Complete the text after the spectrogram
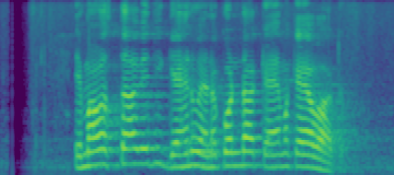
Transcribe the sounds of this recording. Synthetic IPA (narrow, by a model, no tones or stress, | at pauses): emaʋɐst̪aːʋed̪iɡɛɦenuænəkoɳɖaːkɛːməkɛːʋaːʈə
